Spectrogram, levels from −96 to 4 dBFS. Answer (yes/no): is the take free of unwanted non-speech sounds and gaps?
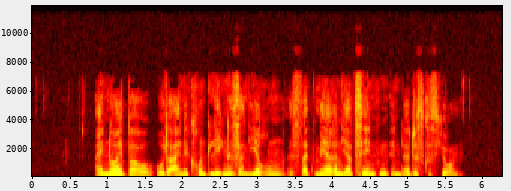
yes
